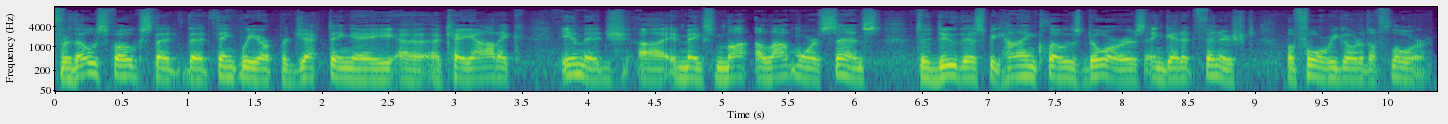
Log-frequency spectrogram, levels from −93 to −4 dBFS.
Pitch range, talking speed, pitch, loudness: 110-130 Hz, 215 wpm, 120 Hz, -21 LUFS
